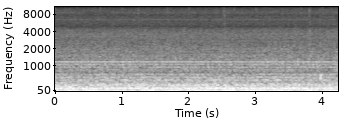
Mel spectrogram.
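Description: Steady low hum and hiss of room tone, with no distinct sounds standing out.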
